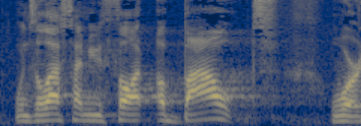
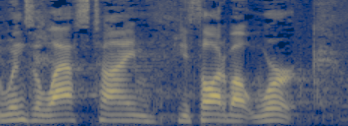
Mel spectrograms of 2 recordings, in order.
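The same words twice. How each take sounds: First: The word 'about' is stressed. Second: The word 'about' is not stressed.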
